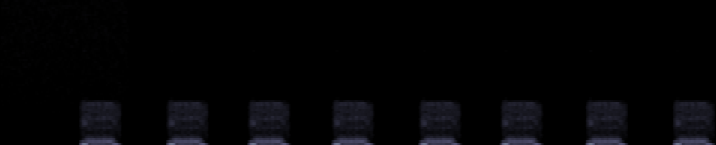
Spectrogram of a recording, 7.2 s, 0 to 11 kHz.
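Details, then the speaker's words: Uniform holosystolic murmur of mitral regurgitation: regular heartbeat near 70 a minute with a steady blowing murmur filling systole between the two heart sounds. "i hope you'll agree that it is occurring during systole next listen for the murmur shape is it uniform crescendo decrescendo or decrescendo this is a uniform murmur also known as holosystolic"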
